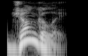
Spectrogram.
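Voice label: "jungly", British English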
